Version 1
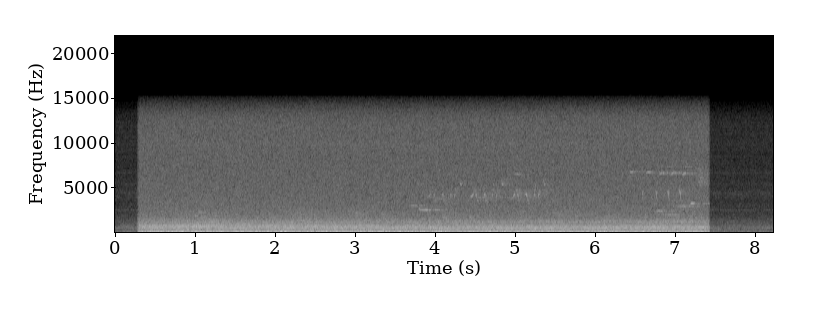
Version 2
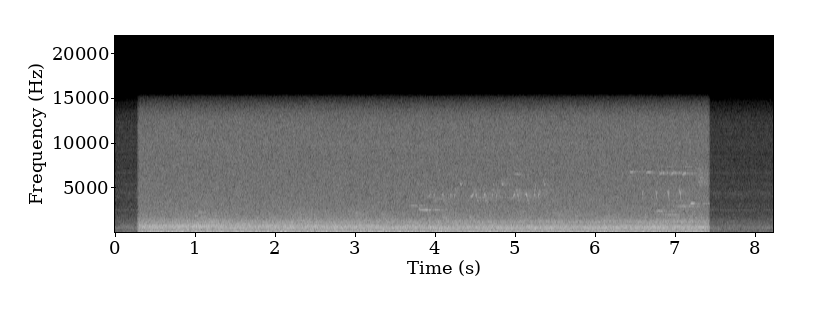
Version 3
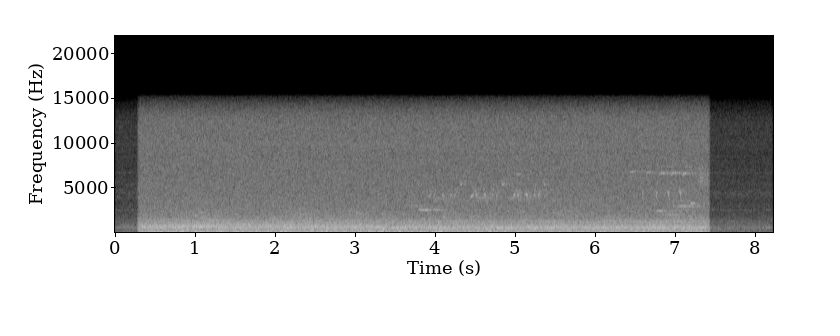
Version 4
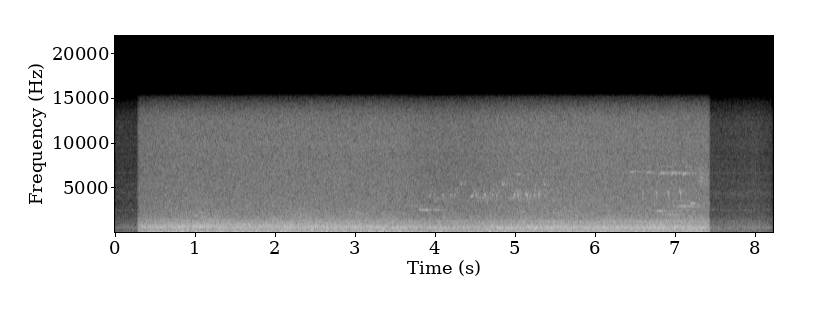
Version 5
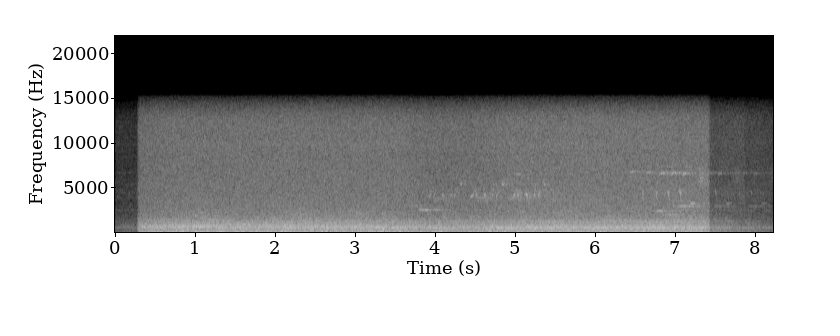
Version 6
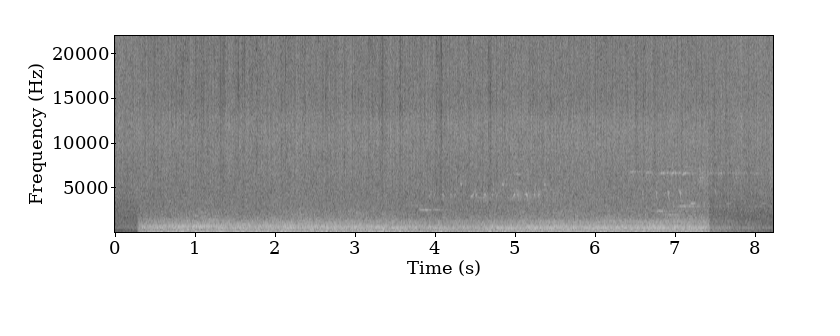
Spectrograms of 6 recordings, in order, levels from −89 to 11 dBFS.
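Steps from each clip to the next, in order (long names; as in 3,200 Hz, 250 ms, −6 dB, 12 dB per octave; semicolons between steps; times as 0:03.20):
low-shelf EQ 290 Hz −6 dB; level +5.5 dB
comb filter 5.4 ms, depth 67%; level −1 dB
automatic gain control; level −1 dB
echo with a time of its own for lows and highs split 2,400 Hz, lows 298 ms, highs 445 ms, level −15.5 dB; level −2 dB
spike at every zero crossing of −12 dBFS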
